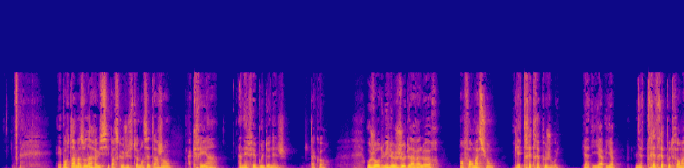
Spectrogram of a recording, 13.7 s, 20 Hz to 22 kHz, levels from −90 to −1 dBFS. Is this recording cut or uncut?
uncut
